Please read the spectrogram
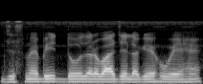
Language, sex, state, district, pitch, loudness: Hindi, male, Bihar, Vaishali, 125 Hz, -16 LUFS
